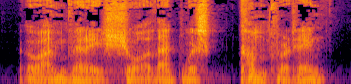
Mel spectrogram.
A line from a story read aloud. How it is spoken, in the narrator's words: Belgarath said dryly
